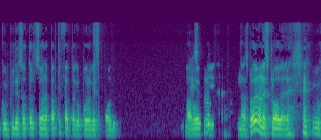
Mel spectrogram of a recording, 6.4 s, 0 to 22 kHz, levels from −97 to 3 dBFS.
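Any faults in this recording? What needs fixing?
No faults turn up in this audio, so nothing needs to be fixed.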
